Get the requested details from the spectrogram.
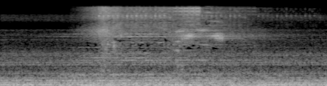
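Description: A shimmering electronic chime rings out and fades.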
